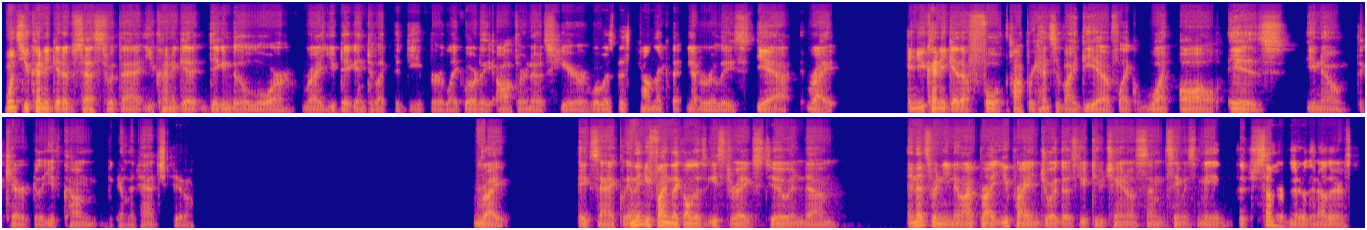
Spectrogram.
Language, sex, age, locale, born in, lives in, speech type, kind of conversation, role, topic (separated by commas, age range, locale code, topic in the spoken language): English, male, 25-29, en-US, United States, United States, conversation, podcast, host, Why do people get attached to fictional characters?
